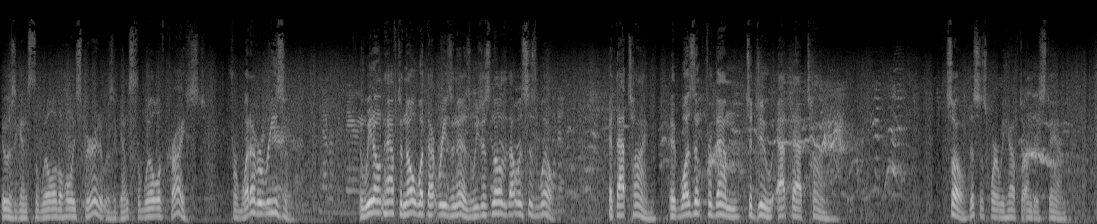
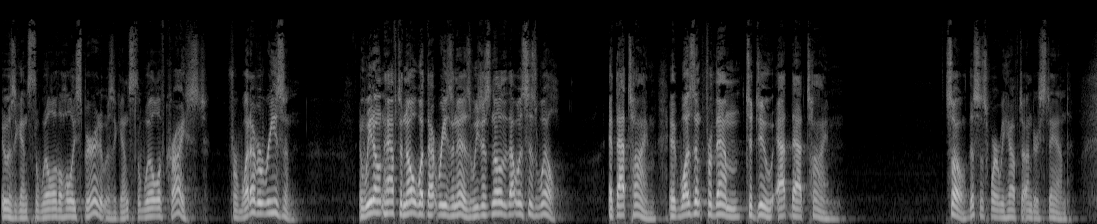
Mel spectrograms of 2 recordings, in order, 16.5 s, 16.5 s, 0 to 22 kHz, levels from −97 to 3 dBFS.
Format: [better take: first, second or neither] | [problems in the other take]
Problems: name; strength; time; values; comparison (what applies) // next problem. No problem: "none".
second | crowd noise; noticeable; throughout; 15 dB below the speech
